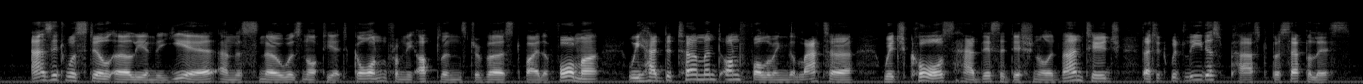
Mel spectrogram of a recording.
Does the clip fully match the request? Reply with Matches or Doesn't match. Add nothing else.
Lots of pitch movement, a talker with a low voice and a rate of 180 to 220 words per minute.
Matches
